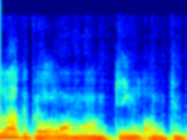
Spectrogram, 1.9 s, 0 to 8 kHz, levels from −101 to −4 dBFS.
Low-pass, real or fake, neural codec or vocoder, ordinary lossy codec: 7.2 kHz; fake; codec, 16 kHz, 1 kbps, FreqCodec, smaller model; none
